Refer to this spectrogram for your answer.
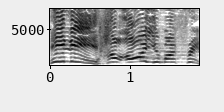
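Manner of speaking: thrilled, booming, shrill, very loud, high excited shout. Describing how Mac talks on the telephone, imitating Mac's excited shout. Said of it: "He speaks like that".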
